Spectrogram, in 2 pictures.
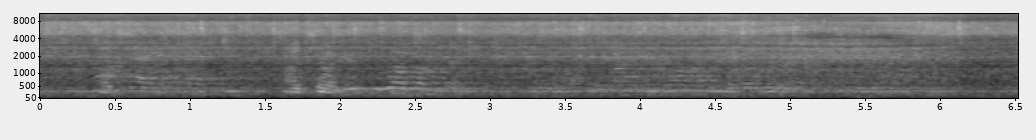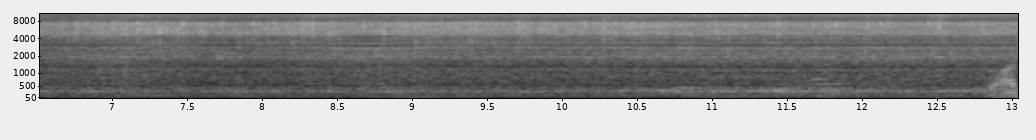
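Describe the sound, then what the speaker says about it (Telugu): Water seeps in continuously from all sides inside a collapsed tunnel during a rescue operation, making a loud, steady gushing wash. Someone speaks briefly over it. "వాటర్ వస్తూనే ఉన్నాయి కంటిన్యూస్గా చుట్టుపక్కల నుంచి."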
